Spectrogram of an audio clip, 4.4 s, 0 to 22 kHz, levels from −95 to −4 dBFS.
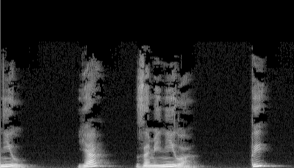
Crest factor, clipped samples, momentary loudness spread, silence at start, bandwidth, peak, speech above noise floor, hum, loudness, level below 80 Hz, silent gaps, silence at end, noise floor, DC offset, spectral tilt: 18 dB; under 0.1%; 21 LU; 0 s; 15.5 kHz; -2 dBFS; 48 dB; none; -18 LUFS; -66 dBFS; none; 0.3 s; -64 dBFS; under 0.1%; -6 dB/octave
